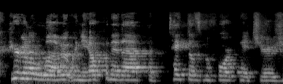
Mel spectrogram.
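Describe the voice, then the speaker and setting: Talking very fast with a Kentucky accent and ordinary pitch variation, a woman is heard over noticeable background noise and audible room echo. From eastern Kentucky. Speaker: network marketer. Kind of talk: testimony. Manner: animated.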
